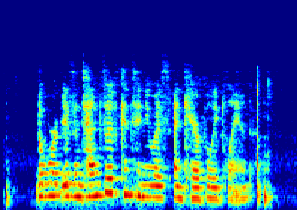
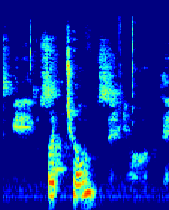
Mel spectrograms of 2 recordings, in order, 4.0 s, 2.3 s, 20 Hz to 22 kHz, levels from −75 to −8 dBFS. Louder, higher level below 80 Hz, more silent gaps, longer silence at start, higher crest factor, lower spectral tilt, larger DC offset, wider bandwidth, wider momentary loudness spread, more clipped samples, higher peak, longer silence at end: first, -18 LUFS vs -27 LUFS; first, -62 dBFS vs -76 dBFS; neither; about the same, 0.05 s vs 0.05 s; second, 16 dB vs 22 dB; first, -6 dB/octave vs -1.5 dB/octave; neither; second, 7.6 kHz vs 16 kHz; second, 10 LU vs 15 LU; neither; first, -2 dBFS vs -6 dBFS; first, 0.35 s vs 0 s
